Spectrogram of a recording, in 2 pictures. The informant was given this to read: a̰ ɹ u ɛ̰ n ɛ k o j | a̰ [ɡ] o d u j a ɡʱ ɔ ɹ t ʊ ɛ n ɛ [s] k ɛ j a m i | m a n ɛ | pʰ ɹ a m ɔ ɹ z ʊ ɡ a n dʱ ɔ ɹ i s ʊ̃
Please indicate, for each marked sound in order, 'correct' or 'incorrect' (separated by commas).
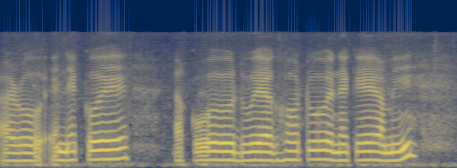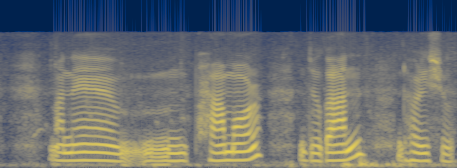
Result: incorrect, incorrect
